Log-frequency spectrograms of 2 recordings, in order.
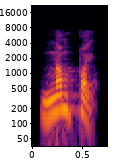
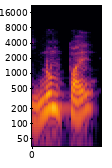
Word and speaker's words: NumPy: very important library is called num pipe some people will pronounce it as numpy but what does it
